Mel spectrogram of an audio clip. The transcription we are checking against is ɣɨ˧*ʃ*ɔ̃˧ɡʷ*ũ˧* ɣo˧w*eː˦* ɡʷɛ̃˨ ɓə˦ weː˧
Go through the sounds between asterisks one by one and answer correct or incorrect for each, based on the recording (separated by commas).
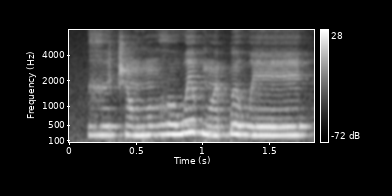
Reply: incorrect, correct, incorrect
